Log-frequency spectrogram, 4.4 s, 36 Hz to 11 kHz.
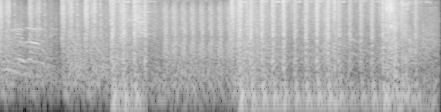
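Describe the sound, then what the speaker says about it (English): Dense, loud automatic gunfire from a Call of Duty match, likely involving the ASM-10 rifle, with rapid bursts and overlapping shots running continuously, some heavier booms mixed in. "They're literally shooting at me."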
